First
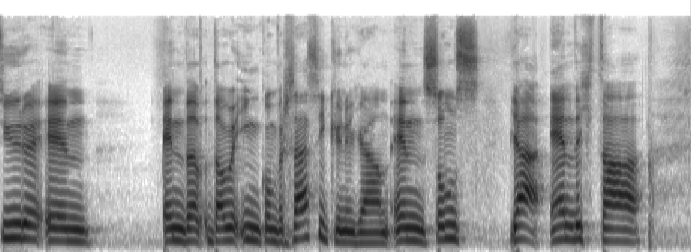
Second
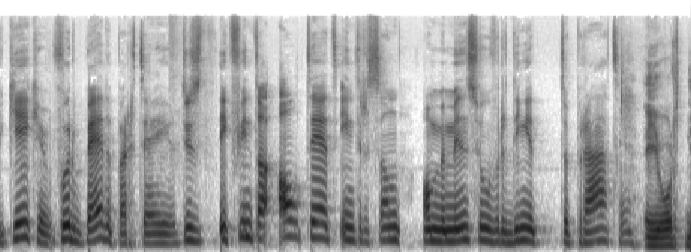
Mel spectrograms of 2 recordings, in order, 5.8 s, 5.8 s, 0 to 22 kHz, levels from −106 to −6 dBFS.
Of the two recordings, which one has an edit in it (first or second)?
second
